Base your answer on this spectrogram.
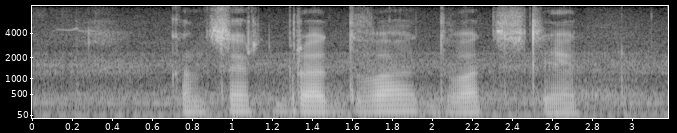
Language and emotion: Russian, neutral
